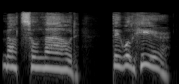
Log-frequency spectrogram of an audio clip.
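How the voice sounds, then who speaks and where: A desperate young noblewoman, near tears, pleading in a high, strained voice that climbs well above a man's own register, as a male narrator puts her on. The voice is a little louder than the narration and a bit husky, recorded dry and close. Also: expressive, slow, no room sound, heavily acted.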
